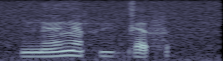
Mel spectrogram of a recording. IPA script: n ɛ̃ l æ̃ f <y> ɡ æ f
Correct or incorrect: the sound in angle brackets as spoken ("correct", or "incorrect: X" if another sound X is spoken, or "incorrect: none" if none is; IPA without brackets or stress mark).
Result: correct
